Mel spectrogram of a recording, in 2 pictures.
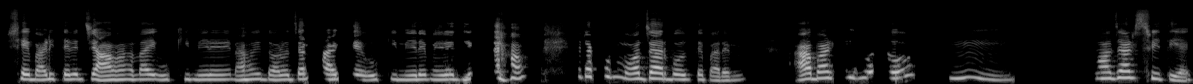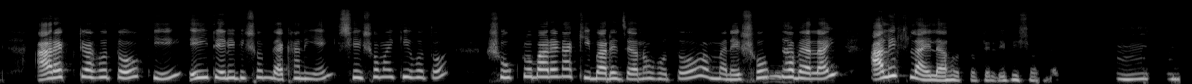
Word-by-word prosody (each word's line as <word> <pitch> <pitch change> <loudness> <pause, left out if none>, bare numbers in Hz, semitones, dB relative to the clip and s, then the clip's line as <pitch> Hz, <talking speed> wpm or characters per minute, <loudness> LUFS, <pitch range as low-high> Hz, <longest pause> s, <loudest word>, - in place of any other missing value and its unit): সে 250 - +1
বাড়িতে 230 +2 -1 0.3
জানালায় 225 +2 +2
উঁকি 220 +2 -11
মেরে, 220 +1 0 0.2
না - - -3
হয় 240 +2 -1
দরজার 220 +4 -1
ফাঁক 235 -2 +2
দে 230 - 0 0.2
উঁকি 220 +2 -10
মেরে, 215 +1 +2
মেরে 220 +1 +1
দেখতাম। 285 +4 0 0.6
এটা 360 +1 +2
খুব 365 -3 -3 0.2
মজার 260 +1 +4
বলতে 225 0 -2
পারেন। 185 0 -4 0.7
আবার 285 +3 +5
কি 325 - -5
হত? 295 +1 -3 0.6
হুম, 295 +1 -3 1.2
মজার 280 +3 +4
স্মৃতি 235 -7 -3
এক 200 - -14 0.5
আর 285 - +8
একটা 340 +1 -2
হত 335 0 -2 0.3
কি? 285 -4 -1 0.3
এই 310 - +5
টেলিভিশন 300 +1 0
দেখা 235 +5 -2
নিয়েই, 260 +5 -4 0.2
সেই 315 -2 0
সময় 345 0 -2
কি 350 - +2
হত, 315 -2 -5 0.6
শুক্রবারে 345 +2 +2
না 365 - +2
কি 305 - -1
বারে 265 +1 +5
যেন 240 0 0 0.2
হত 235 -4 -9 0.4
মানে 230 -2 -1 0.2
সন্ধ্যা 340 +3 +1
বেলায় 265 +6 +4 0.4
'Alif 395 +5 +7
Laila' 205 -7 +4
হত 195 -2 -6 0.2
টেলিভিশনে 185 0 -7 0.6
হুম, 235 0 -3 0.2
হুম, 240 -1 -6
255 Hz, 135 wpm, -24 LUFS, 225-310 Hz, 1.2 s, আর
